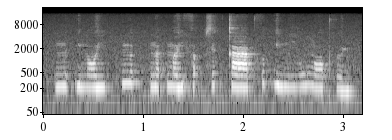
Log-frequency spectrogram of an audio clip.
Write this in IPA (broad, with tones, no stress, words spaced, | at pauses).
mɪ˨˥k̚ɐ˨˩jn̪ɔː˨j | n̪ɵ˥t̚ɐ˨k̚n̪ɐ˨˥t̚ mɐ˨˥jhɐ˨˥p̚ sɪ˧k̚ t̪aː˨pʰʊ˥k̚ ɐ˨jmiː˨˥w ŋɔː˨˥pʰɵ˨˩ɥ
